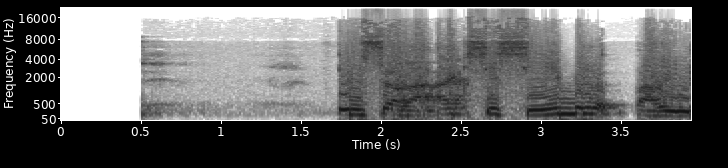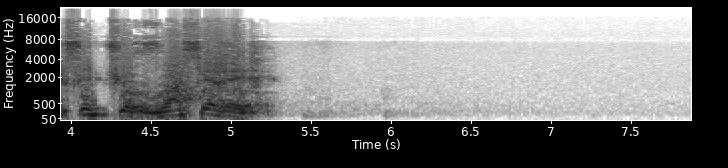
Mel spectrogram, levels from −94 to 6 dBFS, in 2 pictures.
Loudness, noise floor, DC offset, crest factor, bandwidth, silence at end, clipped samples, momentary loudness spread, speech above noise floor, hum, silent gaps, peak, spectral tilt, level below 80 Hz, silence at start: -4 LUFS; -57 dBFS; under 0.1%; 8 dB; over 20 kHz; 2.6 s; 1%; 11 LU; 52 dB; none; none; 0 dBFS; -3 dB/octave; -34 dBFS; 0.5 s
